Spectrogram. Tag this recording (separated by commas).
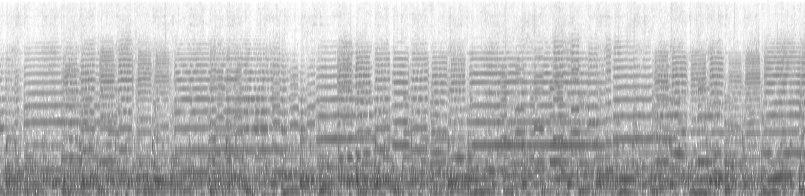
Musical instrument, Music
